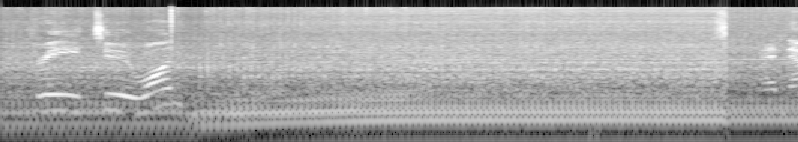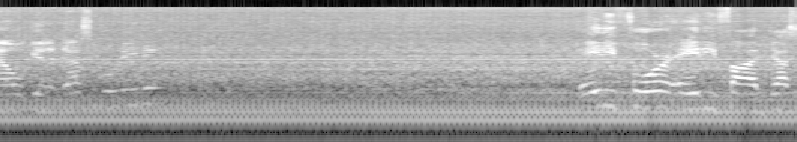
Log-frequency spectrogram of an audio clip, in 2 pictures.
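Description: A generator engine hums steadily close by.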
